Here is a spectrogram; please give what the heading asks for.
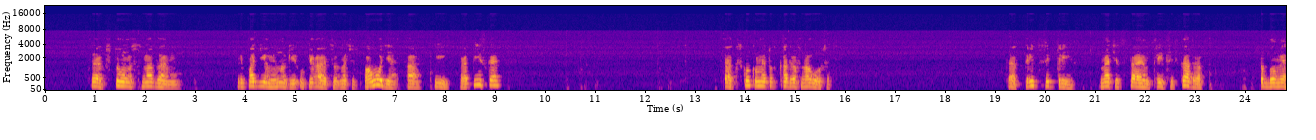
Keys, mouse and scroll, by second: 1.4 click, 3.3 click, 3.5 click, 7.2 a, 7.8 i, 9.4-10.7 drag, 10.9 space, 12.3 space, 13.5 click, 14.2 click, 15.0-19.5 drag, 21.0-23.4 drag, 24.0 space.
